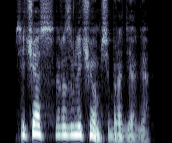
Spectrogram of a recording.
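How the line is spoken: Calm. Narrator (Russian): спокойно сказал Джеймс

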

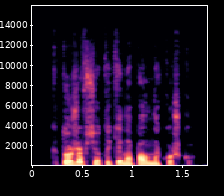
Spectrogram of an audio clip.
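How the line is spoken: Quiet, casual question. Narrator (Russian): Негромко спросила она, как будто продолжила прерванную беседу

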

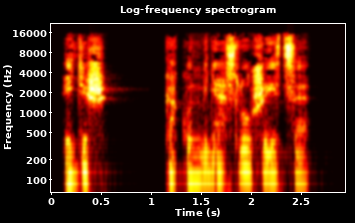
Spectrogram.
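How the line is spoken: Whisper. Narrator (Russian): шепнул я Валерику

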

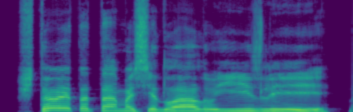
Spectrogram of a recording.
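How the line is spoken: Mocking singsong. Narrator (Russian): насмешливо пропел Малфой

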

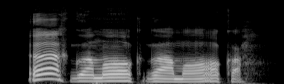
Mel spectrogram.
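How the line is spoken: Sighing. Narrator (Russian): вздохнул Урфин

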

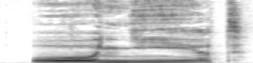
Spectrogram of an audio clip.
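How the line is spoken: Groaning in unison. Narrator (Russian): В один голос простонали взрослые псы

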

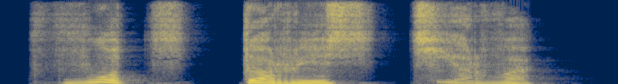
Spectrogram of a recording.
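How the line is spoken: Indignant whisper. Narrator (Russian): возмущенно прошептал Рон

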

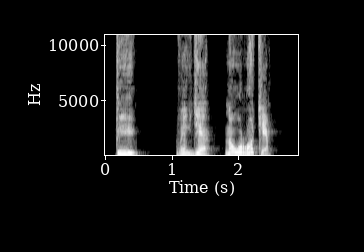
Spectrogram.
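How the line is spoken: Sharp rebuke. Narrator (Russian): прикрикнула профессор Грабли-Дёрк

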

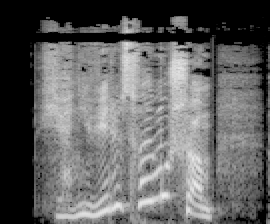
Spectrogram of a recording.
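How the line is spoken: Exclaiming. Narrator (Russian): воскликнул он

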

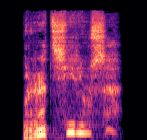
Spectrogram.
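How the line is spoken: Whisper. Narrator (Russian): прошептала она

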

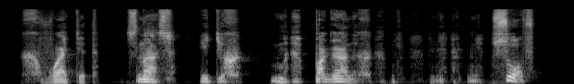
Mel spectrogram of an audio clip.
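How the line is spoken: Muddled muttering. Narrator (Russian): бестолково бормотал дядя Вернон

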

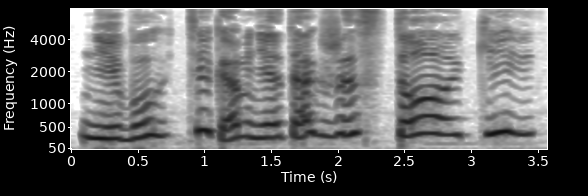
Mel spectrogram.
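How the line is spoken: Sobbing. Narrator (Russian): Всхлипывала она

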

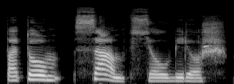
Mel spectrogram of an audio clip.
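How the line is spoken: Stern reminder. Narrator (Russian): строго напомнила ему Лависа

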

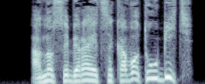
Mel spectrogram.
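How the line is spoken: Shouting. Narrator (Russian): крикнул он

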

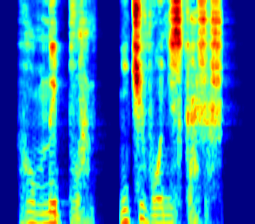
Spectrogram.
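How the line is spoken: Angry hiss. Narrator (Russian): прошипел Гарри, выплескивая злость на Гермиону

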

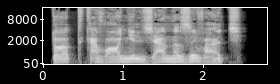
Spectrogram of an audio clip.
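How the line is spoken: Growled. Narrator (Russian): прорычал Фадж

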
